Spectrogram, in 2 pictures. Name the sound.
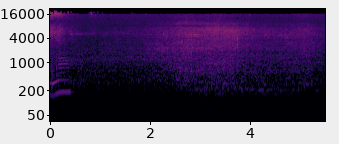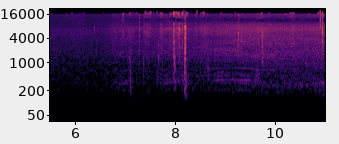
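road traffic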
